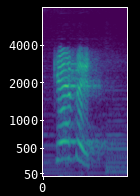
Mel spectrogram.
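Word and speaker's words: Cedes: Está escrita con C de casa, pero investigué y se pronuncia Quedes. Es Quedes en Galilea, en el monte de Neftalí.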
